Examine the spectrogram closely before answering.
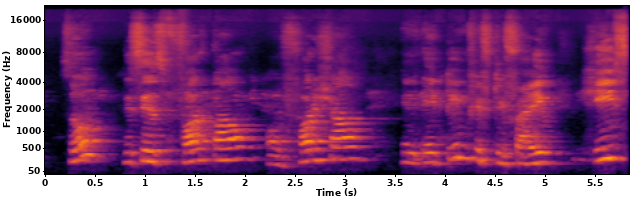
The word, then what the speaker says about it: Virchow: of this scientist is Virchow or Virchow. This V, it is pronounced as F. So this is Virchow or Virchow.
